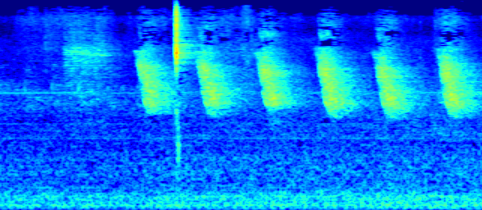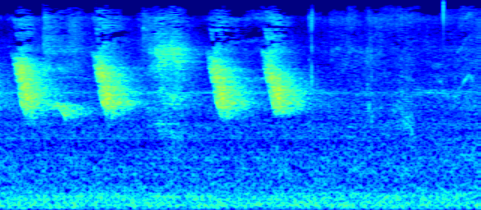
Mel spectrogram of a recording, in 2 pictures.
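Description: A bird calls a fast series of about eleven short, harsh notes, each sliding downward in pitch, about two a second. A single sharp click comes about one and a half seconds in.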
